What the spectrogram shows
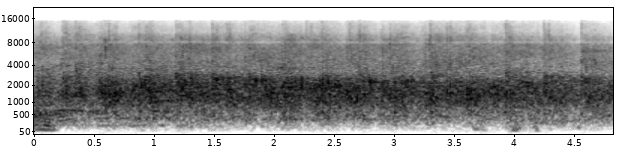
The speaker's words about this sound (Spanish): Amén. Ah, dele un aplauso.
